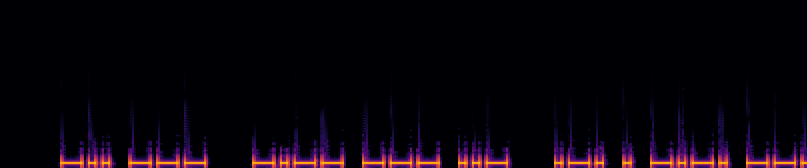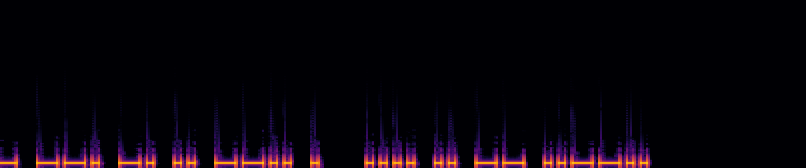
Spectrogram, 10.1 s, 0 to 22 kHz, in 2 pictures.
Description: Morse code, heard as a keyed tone, about 28 wpm, 700 Hz. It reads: DO YOU RECOGNIZE HIM?
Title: Sentences from Top 1400 Words 28wpm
